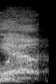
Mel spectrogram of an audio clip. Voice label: yup group of men; Voice

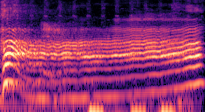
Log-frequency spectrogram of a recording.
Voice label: "hiiiiii", voice

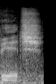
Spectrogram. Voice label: "bitch", expletives

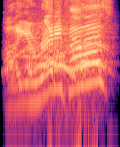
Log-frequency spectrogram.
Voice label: are you ready fellows, announcer; Voice; introductions

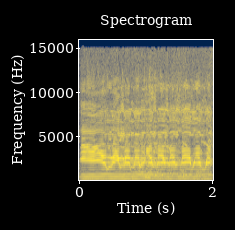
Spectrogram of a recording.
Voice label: yeweeyewee, gibbrish; Voice

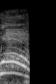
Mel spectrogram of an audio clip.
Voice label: "woah" boy; ooh ahh

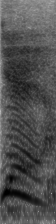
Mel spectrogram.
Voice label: "yeah" boy, voice

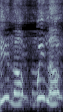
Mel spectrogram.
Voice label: "heal up wheel up", voice; ooh ahh

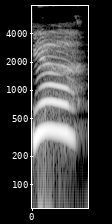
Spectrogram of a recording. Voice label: "yeah" drag, voice; ooh ahh

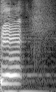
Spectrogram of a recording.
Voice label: "bitch", expletives

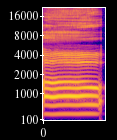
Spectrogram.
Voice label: "oh" girl; ooh ahh

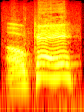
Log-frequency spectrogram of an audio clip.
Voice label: okay british bloke

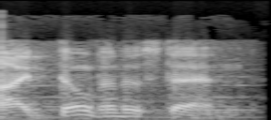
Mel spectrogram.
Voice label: i don't understand, announcer; Voice

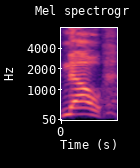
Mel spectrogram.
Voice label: "no", male; expletives

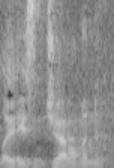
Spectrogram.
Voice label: ladies and gentlemen announcer

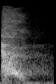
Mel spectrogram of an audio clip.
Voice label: ow male; ooh ahh; ow ouch

